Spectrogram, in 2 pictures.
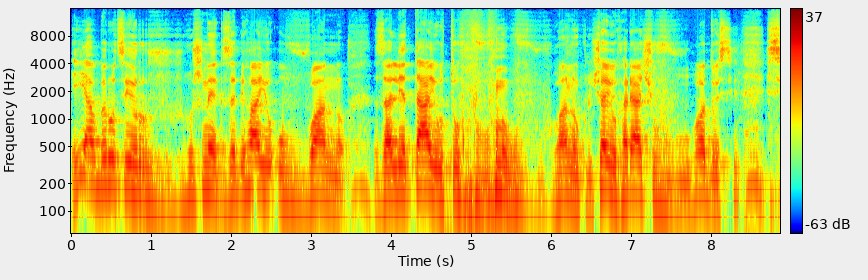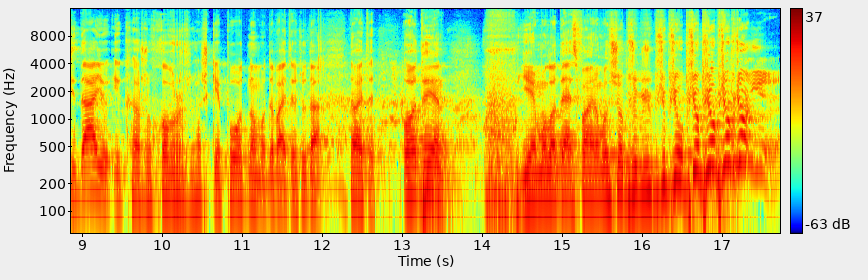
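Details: Stuttering in an adult male stand-up comedian who says he stutters and that some letters will disappear from his words; real, not acted.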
